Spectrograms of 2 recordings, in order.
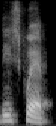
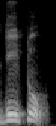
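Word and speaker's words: D²: which is you know Loosely pronounced d square is actually you should say it is D2 although the 2 appears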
